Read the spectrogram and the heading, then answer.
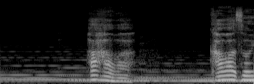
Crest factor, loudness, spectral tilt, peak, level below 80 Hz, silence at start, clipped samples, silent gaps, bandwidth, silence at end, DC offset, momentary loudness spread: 18 dB; -27 LUFS; -5.5 dB/octave; -8 dBFS; -62 dBFS; 0 s; under 0.1%; none; 16.5 kHz; 0 s; under 0.1%; 14 LU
